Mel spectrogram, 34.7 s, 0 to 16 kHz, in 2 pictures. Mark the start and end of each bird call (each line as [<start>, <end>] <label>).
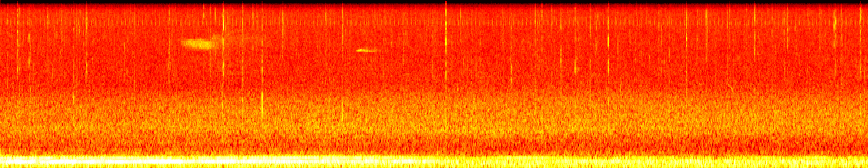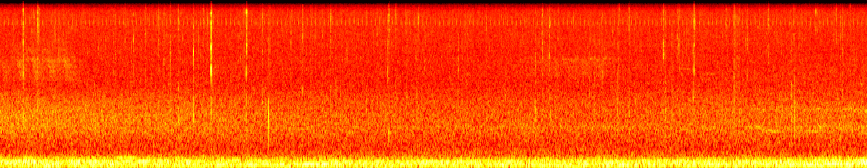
[3.56, 5.16] Blue-winged Warbler (Vermivora cyanoptera)
[7.06, 7.46] unidentified bird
